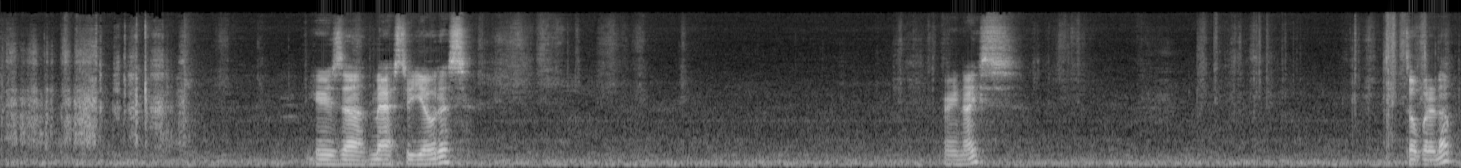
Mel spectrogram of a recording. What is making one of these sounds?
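Hands handle a small cardboard box with soft scraping and tapping.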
